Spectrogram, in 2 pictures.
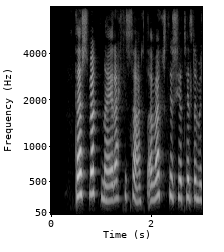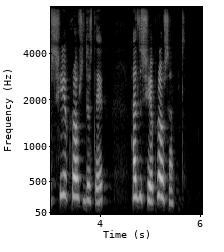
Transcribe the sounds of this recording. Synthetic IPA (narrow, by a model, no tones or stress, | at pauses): θɛsːvɛk̚naɛɾɛhcɪsaxt̪aðvɛkst̪ʰɪɾ̥sjɛt̪ʰɪlt̪œɥmɪsːjœpʰɾowsɛnt̪ɪ̥ɾst̪ʰɪx | hɛlt̪̬ʏ̥sjœːpʰɾoːwsɛn̥t̪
